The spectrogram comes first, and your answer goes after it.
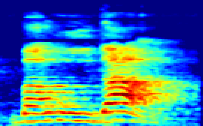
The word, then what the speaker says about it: बहुधा: बहुधा, हु मात्रा छोटी इसलिए ब के साथ पढ़ा जाएगा बहुधा।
